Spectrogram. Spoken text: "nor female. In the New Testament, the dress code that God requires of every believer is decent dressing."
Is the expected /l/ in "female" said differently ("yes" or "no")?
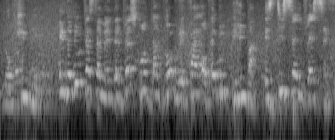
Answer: yes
